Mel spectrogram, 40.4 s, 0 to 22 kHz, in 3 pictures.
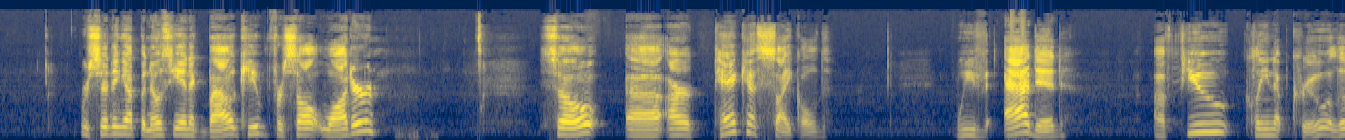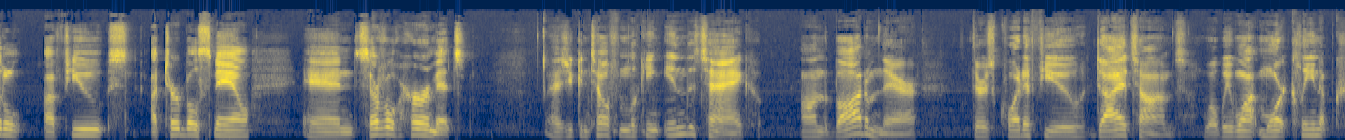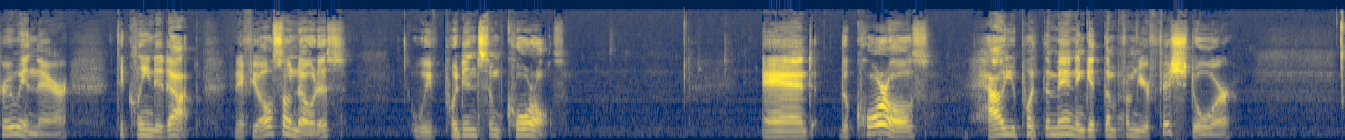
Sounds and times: Speech: 0.8s - 3.8s, 5.4s - 8.4s, 9.6s - 10.8s, 11.6s - 18.2s, 18.9s - 30.4s, 31.0s - 32.6s, 34.5s - 39.3s.

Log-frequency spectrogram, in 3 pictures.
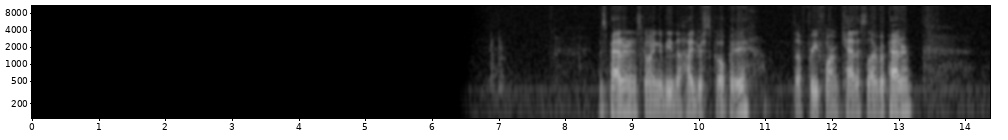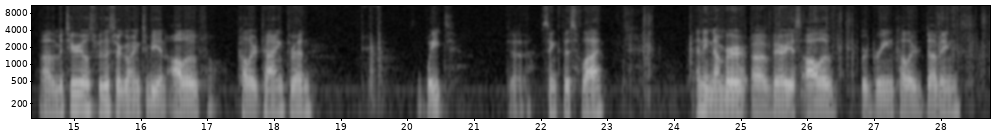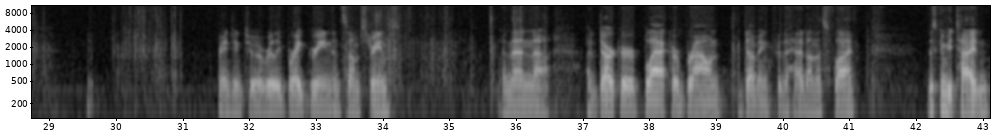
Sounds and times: Speech: 8.5s - 10.8s, 11.4s - 13.2s, 14.5s - 18.6s, 20.2s - 20.8s, 21.5s - 23.0s, 24.3s - 28.5s, 31.5s - 34.4s, 35.7s - 41.2s, 42.2s - 43.1s
Crumpling, crinkling: 23.2s - 29.2s, 29.9s - 31.1s, 33.0s - 36.6s, 39.1s - 40.0s.

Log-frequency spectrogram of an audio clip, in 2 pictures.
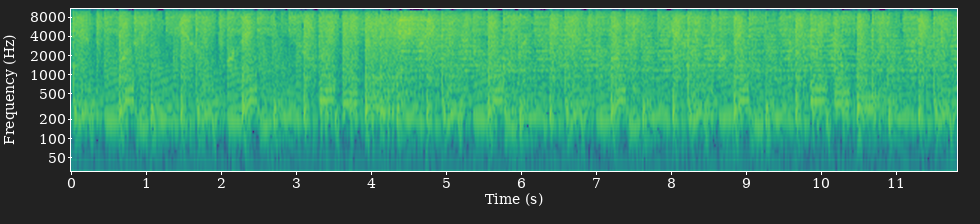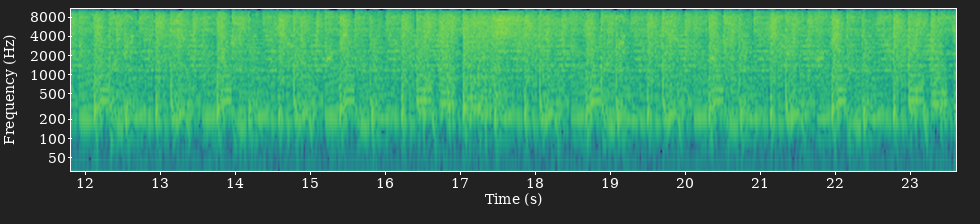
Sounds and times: Background music: 0.0s - 23.6s.

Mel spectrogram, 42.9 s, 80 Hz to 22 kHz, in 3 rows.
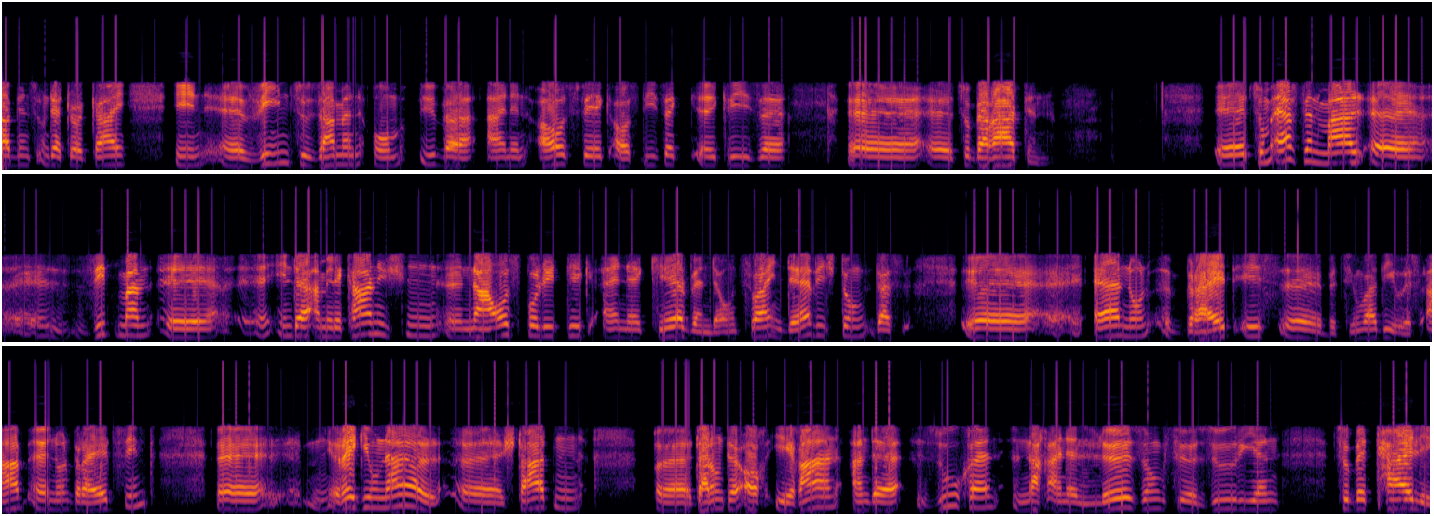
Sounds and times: Speech: 0.0s - 7.8s, 8.4s - 10.5s, 12.2s - 34.4s, 35.2s - 41.4s, 42.0s - 42.8s.

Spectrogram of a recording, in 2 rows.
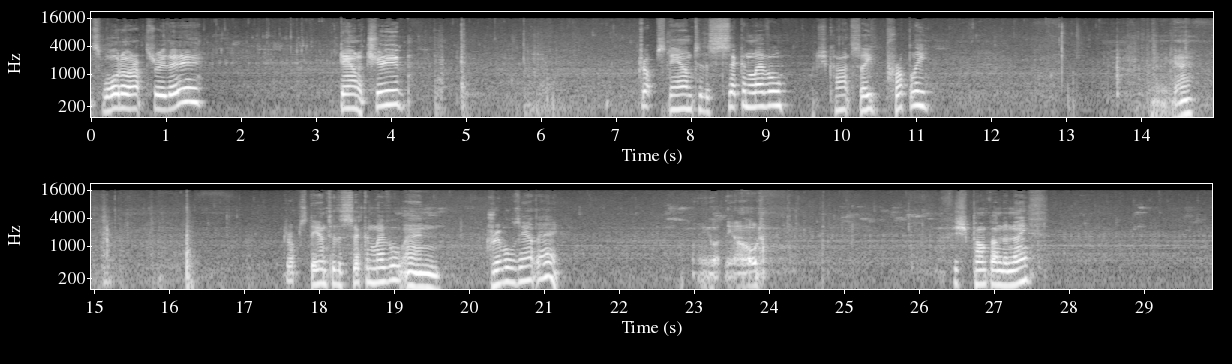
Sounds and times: Speech: 0.0s - 1.6s, 3.3s - 4.3s, 7.3s - 11.3s, 14.1s - 14.8s, 17.6s - 21.3s, 23.0s - 24.1s, 26.3s - 27.8s.

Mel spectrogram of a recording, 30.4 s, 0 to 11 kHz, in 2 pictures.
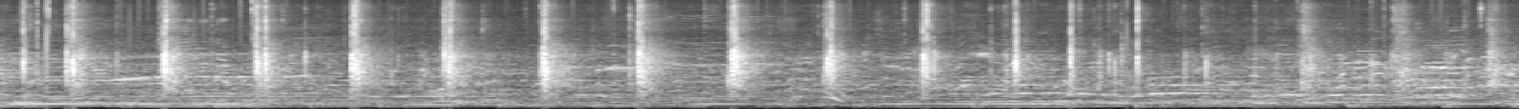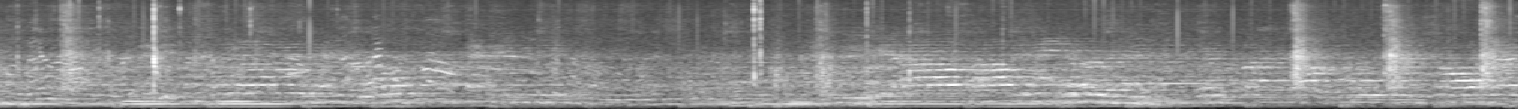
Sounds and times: Music: 0.0s - 30.3s
Speech: 1.6s - 22.4s.

